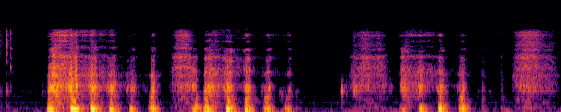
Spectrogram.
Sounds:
Laughter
